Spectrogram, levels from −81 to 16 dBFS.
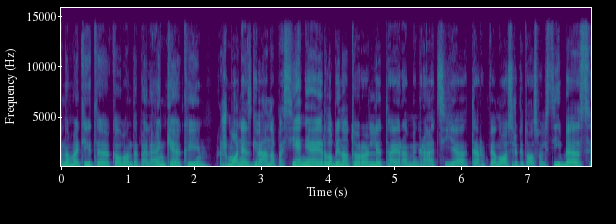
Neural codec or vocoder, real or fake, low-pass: none; real; 14.4 kHz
